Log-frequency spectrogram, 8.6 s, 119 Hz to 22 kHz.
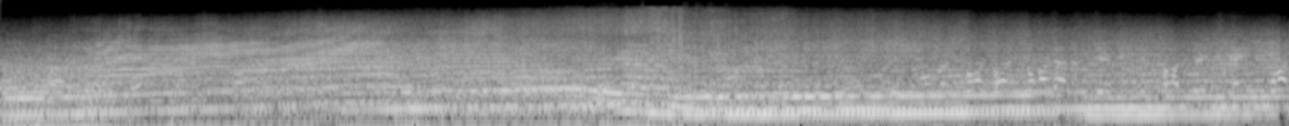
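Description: Historic sports racing cars, a Lola and a Chevron B16, thunder past close by at Oulton Park, engines roaring loudly with rising and falling pitch as they pull away, a commentator talking over them throughout.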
